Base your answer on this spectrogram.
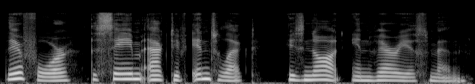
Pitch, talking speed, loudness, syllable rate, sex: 200 Hz, 125 wpm, -18 LUFS, 4.5 syllables/s, female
